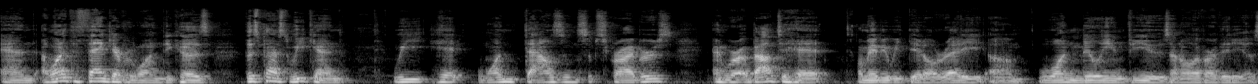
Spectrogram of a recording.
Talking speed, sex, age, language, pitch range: 155 wpm, male, 30-49, English, 95-120 Hz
